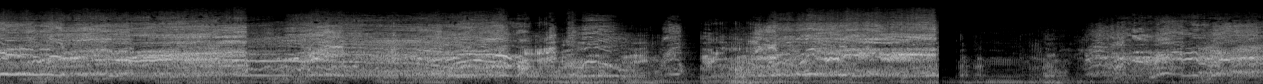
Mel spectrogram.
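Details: Pigs in a herd squealing and grunting loudly: dense harsh screams fill most of the stretch, then an abrupt drop to a quiet gap with faint grunts before the squealing returns.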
